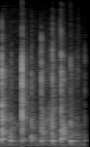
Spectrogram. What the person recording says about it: when you shake it you're going to hear that there's a little ball in there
